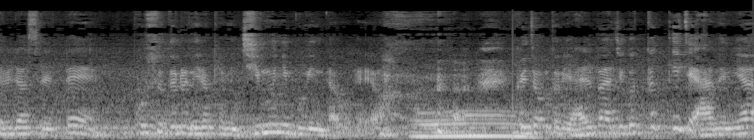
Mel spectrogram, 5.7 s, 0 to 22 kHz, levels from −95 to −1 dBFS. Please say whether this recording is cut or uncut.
cut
